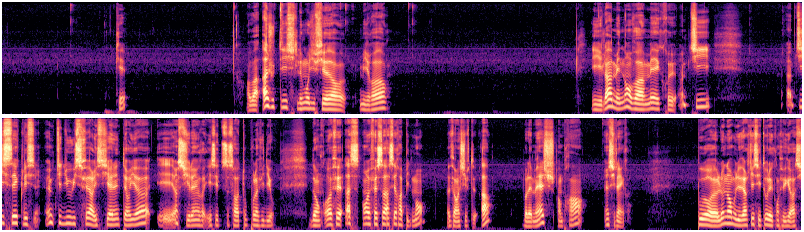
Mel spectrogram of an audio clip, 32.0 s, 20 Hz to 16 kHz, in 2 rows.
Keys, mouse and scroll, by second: 2.0 KP_1, 2.4 Tab, 3.0-5.0 ctrl+scroll down 9, 3.4 a, 5.0 scroll up 2, 5.4-6.7 right drag, 6.7-8.7 drag, 8.7 a, 9.0-11.9 scroll down 5, 11.9-13.3 ctrl+scroll up 9, 13.3 middle click, 14.2-14.9 scroll up 3, 14.9-20.2 middle drag, 21.3 KP_1, 22.2-22.8 scroll down 1, 22.8-25.3 ctrl+scroll down 4, 25.3 shift+a.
